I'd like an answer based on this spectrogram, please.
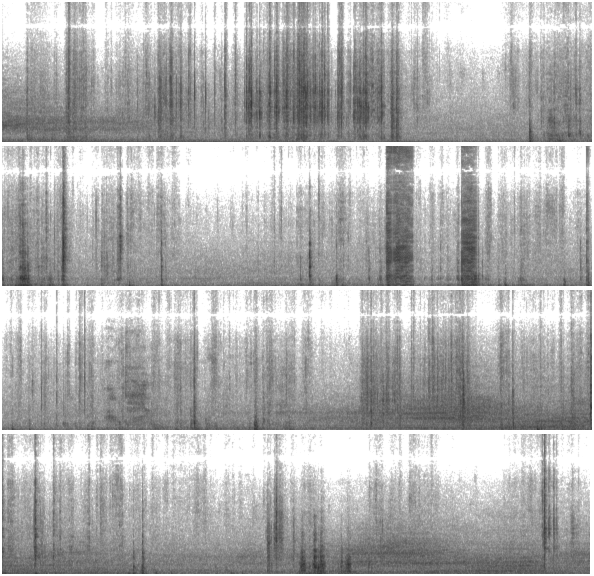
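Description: Gloved hands handling a wiring harness and plastic trim: rustling, scattered clicks and scraping. Two short, sharp rasps come about twelve and thirteen seconds in, a plastic cable tie being pulled tight around the wiring.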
